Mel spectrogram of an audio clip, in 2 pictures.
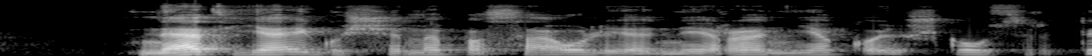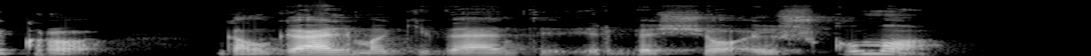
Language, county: Lithuanian, Alytus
